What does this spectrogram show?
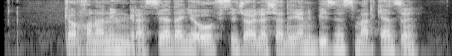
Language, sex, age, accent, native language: Uzbek, male, 18-24, Farg'ona, Uzbek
